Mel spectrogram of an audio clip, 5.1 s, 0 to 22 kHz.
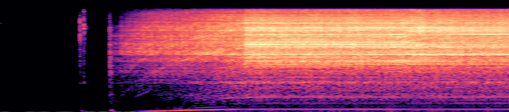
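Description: Ferrex 40 V cordless angle grinder with a flap disc fitted, switched on about a second in and spinning up, its motor pitch rising over about a second, then running at full speed with a loud high whir that steps up about two and a half seconds in. It is switched off at the very end. The owner finds the sound not that powerful.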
